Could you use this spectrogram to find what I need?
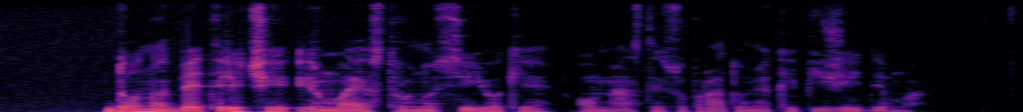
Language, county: Lithuanian, Marijampolė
